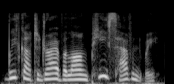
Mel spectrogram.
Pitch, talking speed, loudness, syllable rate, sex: 240 Hz, 310 wpm, -16 LUFS, 8.4 syllables/s, female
